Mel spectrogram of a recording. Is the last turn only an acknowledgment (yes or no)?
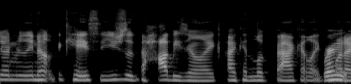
yes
